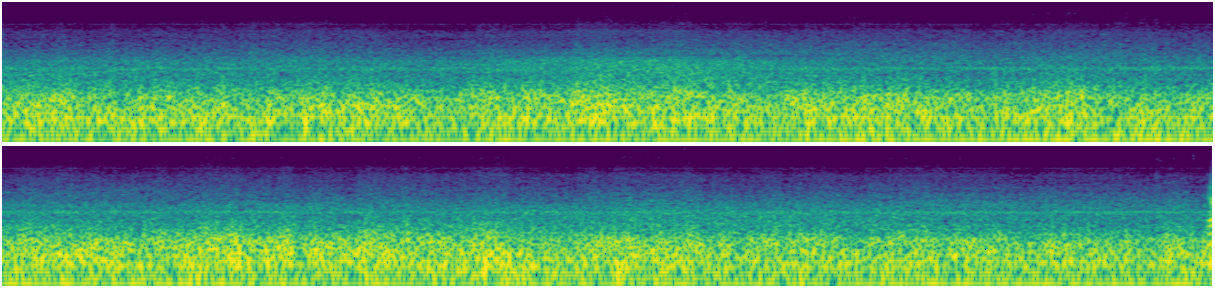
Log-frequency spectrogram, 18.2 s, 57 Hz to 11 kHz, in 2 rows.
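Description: A Honda GB350 motorcycle cruising just under 100 km/h downhill, a steady, loud roar of wind buffeting the microphone over a low engine drone, constant throughout with no voices.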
